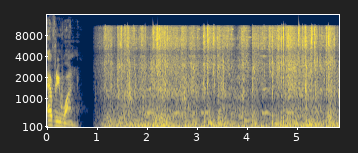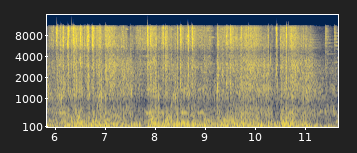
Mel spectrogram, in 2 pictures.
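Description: A large battle din rumbles steadily with crackling shots.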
